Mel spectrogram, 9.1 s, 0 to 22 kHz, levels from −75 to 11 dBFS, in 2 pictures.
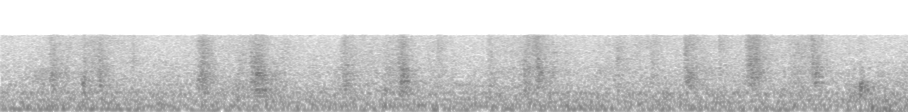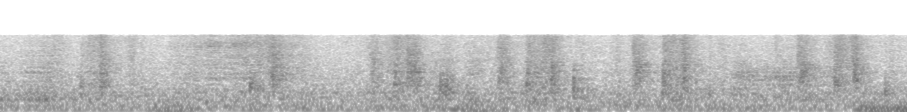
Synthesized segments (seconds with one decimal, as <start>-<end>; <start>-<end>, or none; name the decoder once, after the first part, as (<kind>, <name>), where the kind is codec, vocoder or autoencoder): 0.0-4.7 (vocoder, BigVGAN v2); 6.4-9.1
